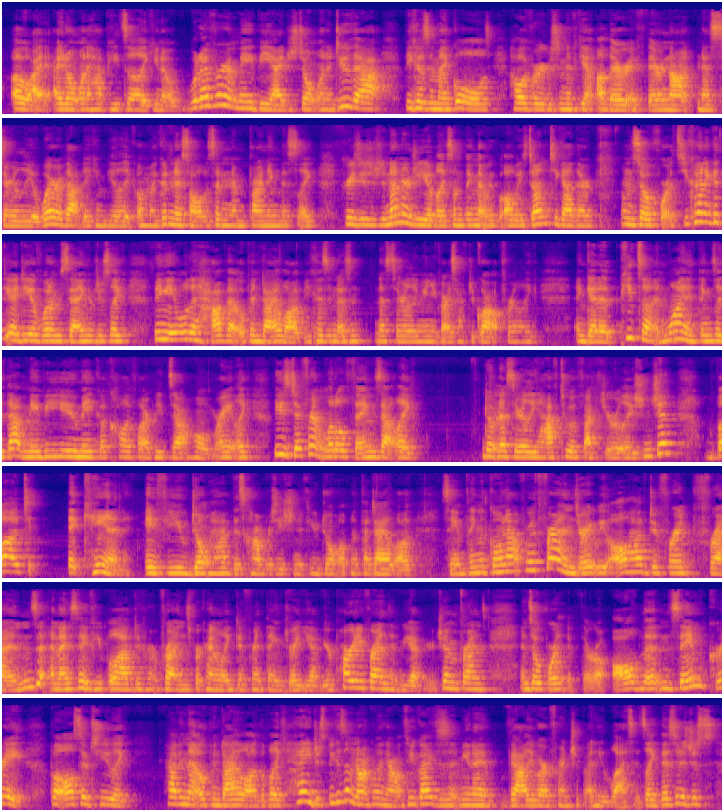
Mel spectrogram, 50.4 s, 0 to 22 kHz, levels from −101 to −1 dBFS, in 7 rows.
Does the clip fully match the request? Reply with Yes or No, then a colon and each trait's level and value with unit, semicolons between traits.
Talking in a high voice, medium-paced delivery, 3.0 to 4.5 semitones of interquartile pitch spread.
No: high, 195 Hz; fast, 270 wpm; average, 3.8 semitones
